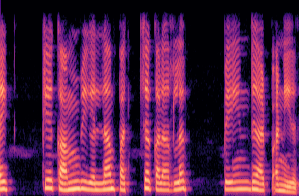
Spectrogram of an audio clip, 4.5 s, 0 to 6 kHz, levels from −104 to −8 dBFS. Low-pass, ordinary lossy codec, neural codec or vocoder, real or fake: 5.4 kHz; none; none; real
